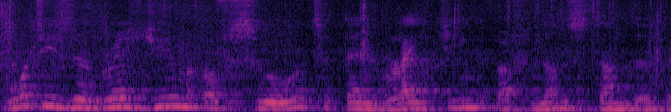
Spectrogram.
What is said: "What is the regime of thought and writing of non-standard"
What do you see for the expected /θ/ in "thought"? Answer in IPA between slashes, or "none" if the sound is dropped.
/s/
